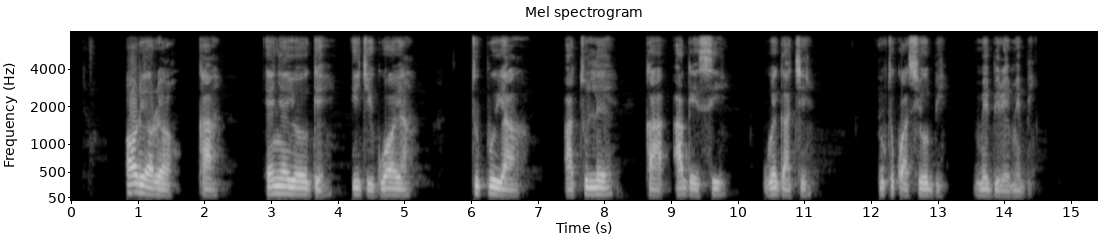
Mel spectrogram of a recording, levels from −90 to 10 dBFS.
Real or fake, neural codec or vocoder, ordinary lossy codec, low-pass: real; none; none; 7.2 kHz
